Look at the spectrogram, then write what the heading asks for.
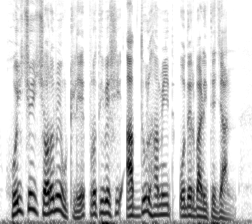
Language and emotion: Bengali, neutral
